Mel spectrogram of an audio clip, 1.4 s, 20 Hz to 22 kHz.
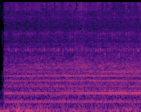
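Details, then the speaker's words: Acura/Honda engine idling with a check charging system warning; a steady high whine over an even idle with no pitch change comes from the alternator, not the engine, battery about 6 months old; alternator failing. "The engine is running, but it's making that noise. And that noise is coming from the alternator."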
